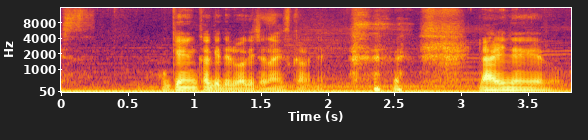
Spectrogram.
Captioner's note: laughs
